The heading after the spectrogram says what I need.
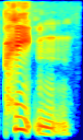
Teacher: the T position which is the same position paint and then instead of releasing the T Paint you hold it there and go n you just make the N noise so paint N Paint n and that's very similar to this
